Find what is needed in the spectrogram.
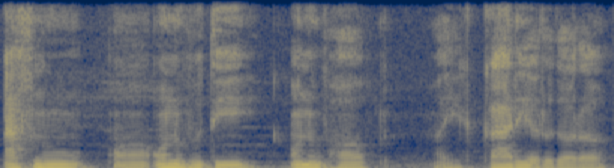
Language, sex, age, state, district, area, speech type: Nepali, male, 18-30, West Bengal, Darjeeling, rural, spontaneous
